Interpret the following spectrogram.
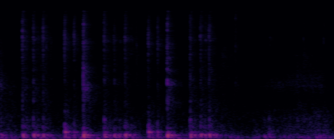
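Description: Typing on a computer keyboard: a quick run of separate key clicks that thins out and grows quieter near the end.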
